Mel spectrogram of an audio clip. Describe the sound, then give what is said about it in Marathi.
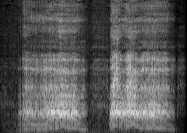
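An angry dog growls in two long, rough, sustained snarls separated by a short gap. Both are loud and low to mid pitched, with no voices. “दोन, रागावलेला कुत्रा।”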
